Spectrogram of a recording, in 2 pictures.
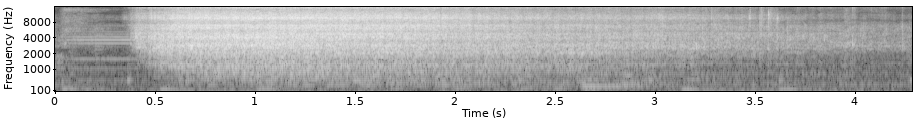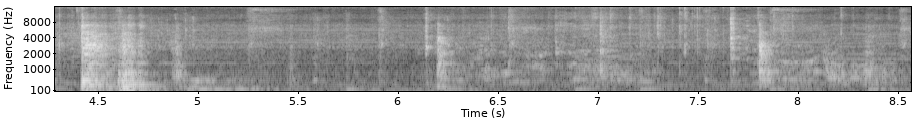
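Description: Water splashes into a pot of frying pulao and bursts into a loud hiss that slowly fades, followed by scattered clinks and scrapes of stirring.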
